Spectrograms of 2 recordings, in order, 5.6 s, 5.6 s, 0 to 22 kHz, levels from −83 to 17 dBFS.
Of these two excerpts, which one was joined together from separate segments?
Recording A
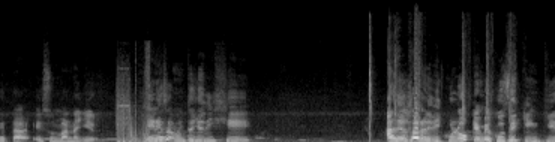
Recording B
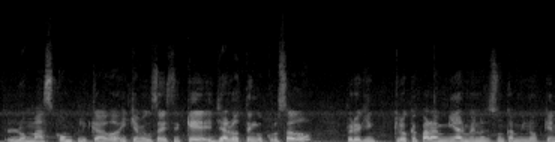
A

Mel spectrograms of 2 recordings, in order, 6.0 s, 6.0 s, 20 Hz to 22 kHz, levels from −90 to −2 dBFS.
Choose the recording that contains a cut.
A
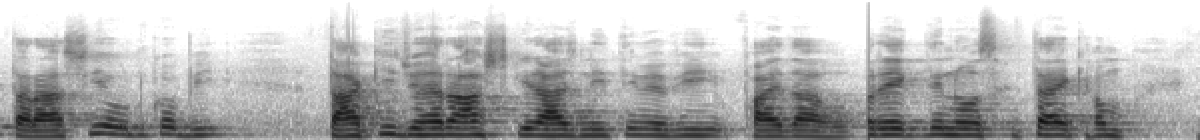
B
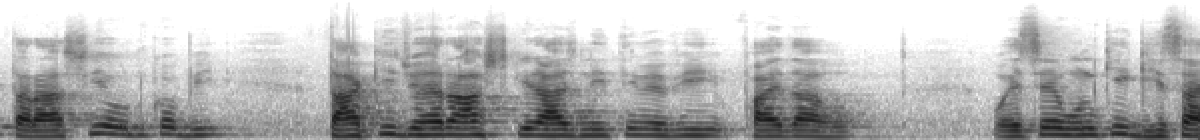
A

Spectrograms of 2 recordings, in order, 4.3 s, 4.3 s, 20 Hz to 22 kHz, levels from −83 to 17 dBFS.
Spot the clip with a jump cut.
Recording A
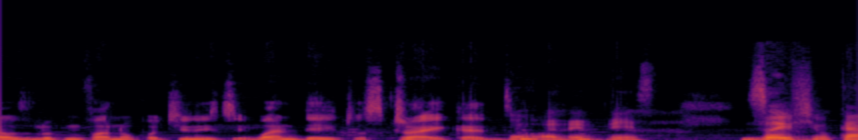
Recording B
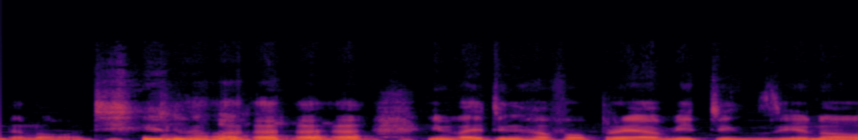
A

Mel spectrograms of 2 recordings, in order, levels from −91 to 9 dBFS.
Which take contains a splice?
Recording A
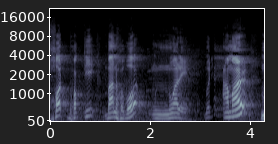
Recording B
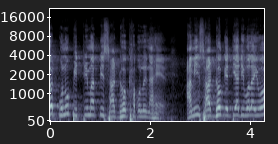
A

